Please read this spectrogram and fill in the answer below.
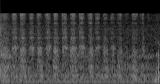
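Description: Metal scratching tool scraping the latex coating off a scratch-off lottery ticket in quick, even back-and-forth strokes, several a second.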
